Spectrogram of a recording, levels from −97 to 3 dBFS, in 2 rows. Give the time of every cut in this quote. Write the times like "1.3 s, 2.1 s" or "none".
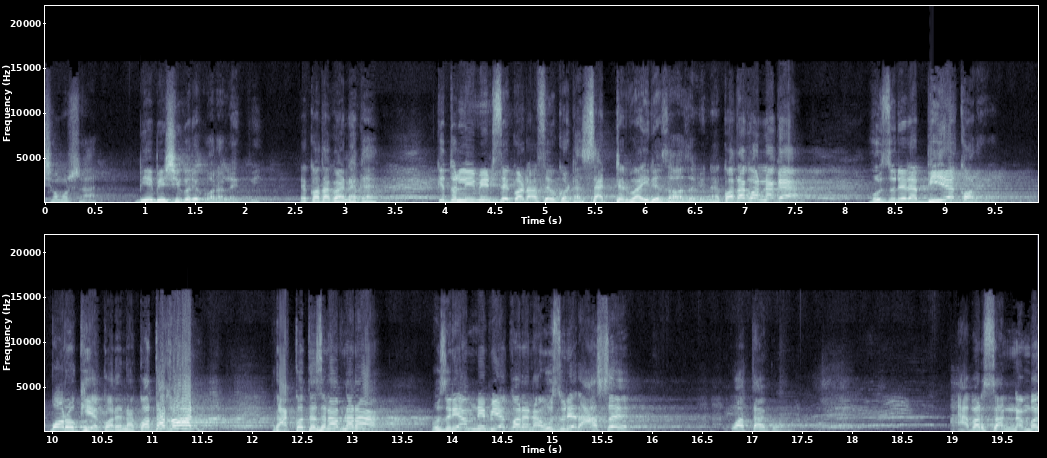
18.9 s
